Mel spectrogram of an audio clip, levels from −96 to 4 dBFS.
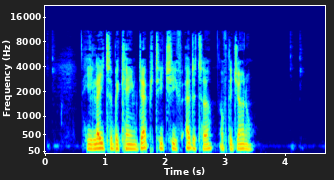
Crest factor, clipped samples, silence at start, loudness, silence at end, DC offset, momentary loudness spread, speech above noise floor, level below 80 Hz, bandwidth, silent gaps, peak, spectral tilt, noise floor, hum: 22 dB; under 0.1%; 0.7 s; -24 LUFS; 1.25 s; under 0.1%; 10 LU; 59 dB; -58 dBFS; 11.5 kHz; none; -4 dBFS; -5 dB/octave; -83 dBFS; none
